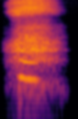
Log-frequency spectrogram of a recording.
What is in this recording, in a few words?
sad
